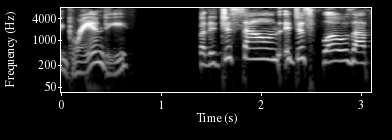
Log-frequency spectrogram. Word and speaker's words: Grande: It's like Ariana Grande is actually Grandy.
